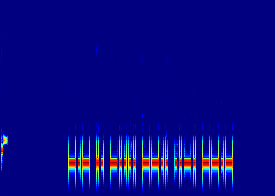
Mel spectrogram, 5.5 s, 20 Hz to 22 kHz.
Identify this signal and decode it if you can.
Morse code, heard as a keyed tone, about 26 wpm, 700 Hz. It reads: KI6ZFQ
